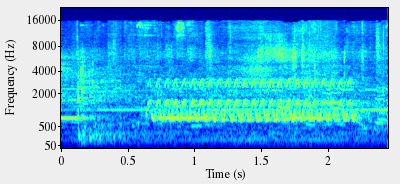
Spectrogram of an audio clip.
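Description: Police vehicle's electronic siren sounding a rapidly pulsing tone at one steady pitch, starting a little over half a second in and lasting about a second and a half. A brief thump comes right at the start.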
